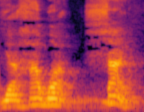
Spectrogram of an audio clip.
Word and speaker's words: Yahawashi: so they are the words of Our Lord yahawah Shi right that's how you say that's that's how you pronounce the the uh the name of the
